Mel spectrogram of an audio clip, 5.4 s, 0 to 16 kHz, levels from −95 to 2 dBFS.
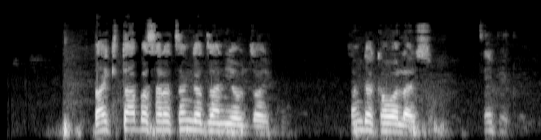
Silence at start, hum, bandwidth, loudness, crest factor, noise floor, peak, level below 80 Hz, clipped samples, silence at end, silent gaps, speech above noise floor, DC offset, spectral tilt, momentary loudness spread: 0.65 s; none; 9.2 kHz; -14 LUFS; 16 dB; -74 dBFS; 0 dBFS; -58 dBFS; under 0.1%; 0.45 s; none; 60 dB; under 0.1%; -5.5 dB/octave; 20 LU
